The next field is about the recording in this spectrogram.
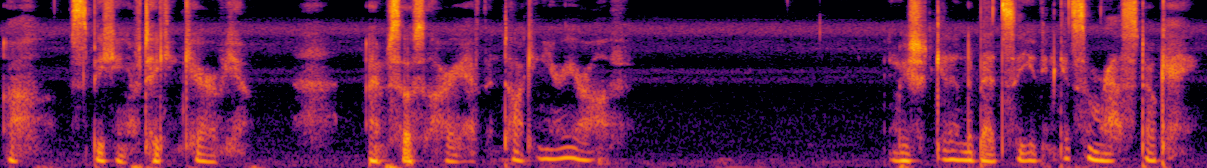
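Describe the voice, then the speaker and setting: A woman voicing a shy, affectionate, dorky dragon in a soft, breathy, halting ASMR whisper, close to the microphone. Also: low-pitched, exaggerated voice, poor audio. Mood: tender, caring. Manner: halting, gentle, earnest. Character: shy, dorky, affectionate female dragon, naive about humans.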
